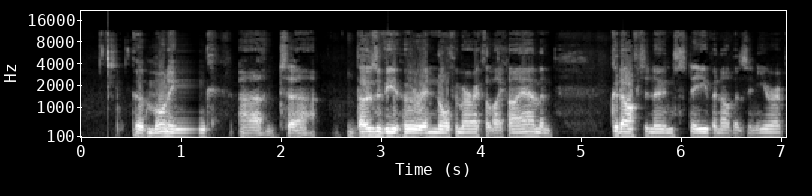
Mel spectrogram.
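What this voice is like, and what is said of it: Hoarse, congested, fading voice. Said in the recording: “I've come down with a bit of a cold, and I'm starting to lose my voice.”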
